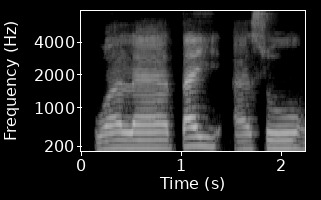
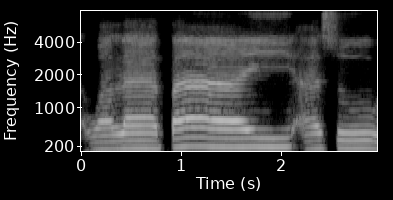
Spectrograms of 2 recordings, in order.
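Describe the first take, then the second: First: The vowel is read short, without lengthening. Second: The vowel is drawn out long. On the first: The speaker calls it right. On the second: The speaker calls it wrong.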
